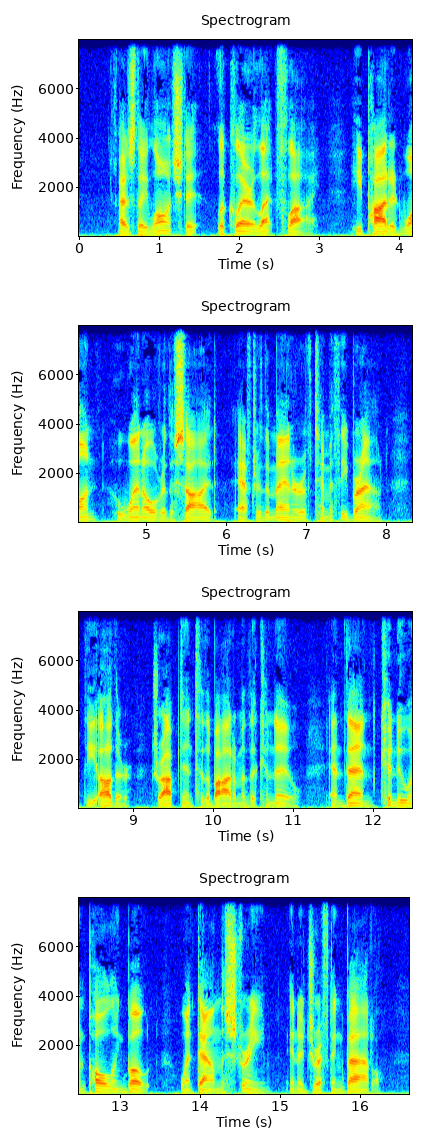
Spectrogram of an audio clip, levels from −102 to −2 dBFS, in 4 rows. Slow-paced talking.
No: average, 160 wpm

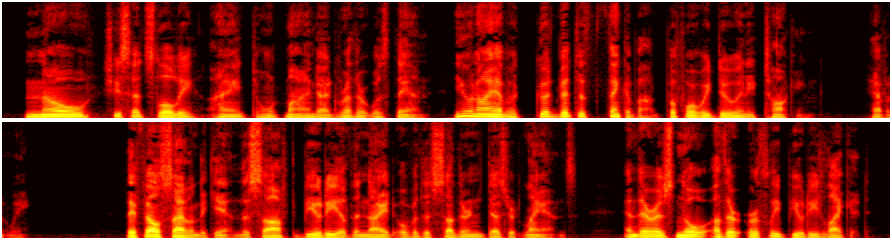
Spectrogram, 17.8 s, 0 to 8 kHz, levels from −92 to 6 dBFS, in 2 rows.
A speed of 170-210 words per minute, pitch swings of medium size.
Yes: average, 180 wpm; average, 4.9 semitones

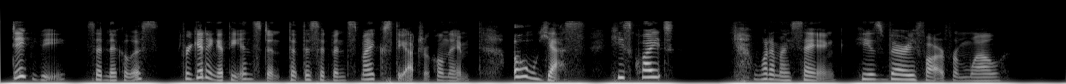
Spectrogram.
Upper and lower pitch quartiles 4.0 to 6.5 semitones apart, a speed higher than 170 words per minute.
No: wide, 5.4 semitones; average, 160 wpm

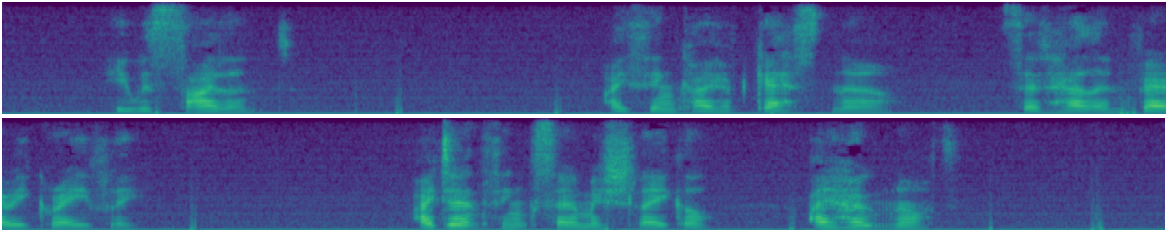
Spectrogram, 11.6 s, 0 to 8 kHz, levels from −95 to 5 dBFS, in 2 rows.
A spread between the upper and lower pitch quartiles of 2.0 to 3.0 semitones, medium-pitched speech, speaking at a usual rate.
No: narrow, 2.5 semitones; medium, 150 Hz; slow, 115 wpm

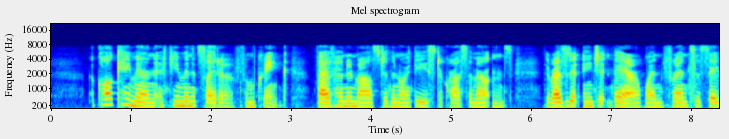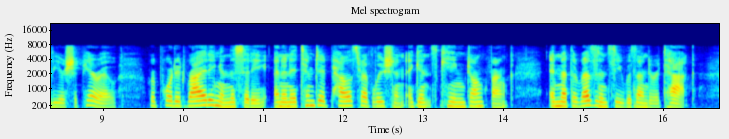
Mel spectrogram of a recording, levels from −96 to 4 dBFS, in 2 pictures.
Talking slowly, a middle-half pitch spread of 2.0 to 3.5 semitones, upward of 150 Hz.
No: average, 170 wpm; average, 2.7 semitones; high, 190 Hz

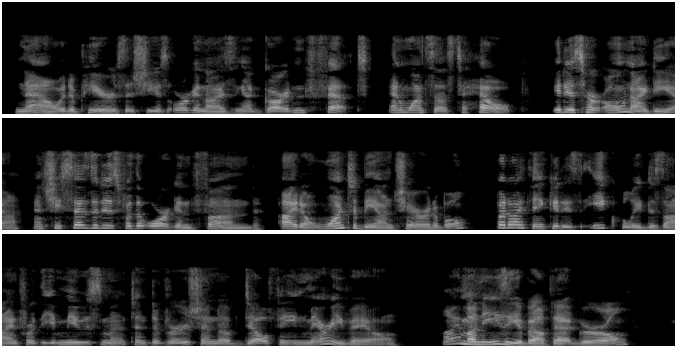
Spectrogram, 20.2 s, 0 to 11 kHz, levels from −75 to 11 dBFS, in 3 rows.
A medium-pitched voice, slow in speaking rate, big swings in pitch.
No: medium, 180 Hz; average, 165 wpm; wide, 6.0 semitones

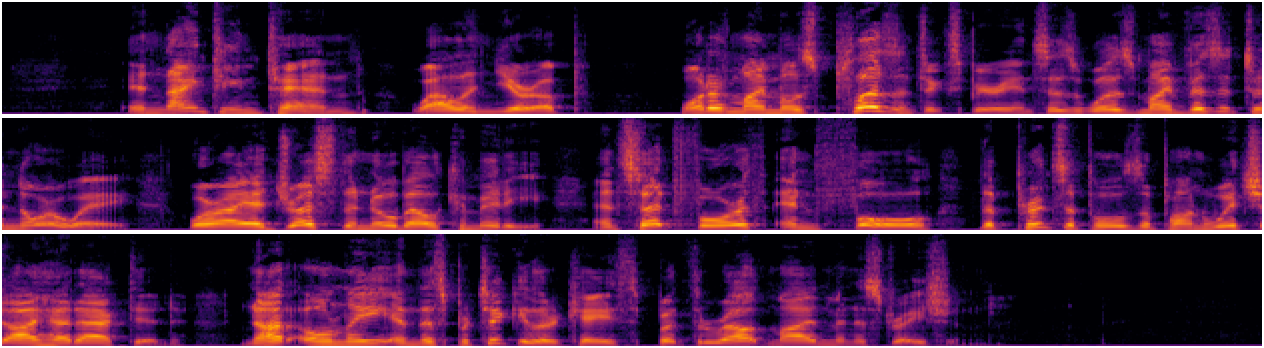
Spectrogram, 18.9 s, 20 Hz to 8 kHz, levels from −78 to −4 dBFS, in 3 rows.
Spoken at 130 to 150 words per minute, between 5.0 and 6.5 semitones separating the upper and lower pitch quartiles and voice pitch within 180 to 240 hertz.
Yes: average, 140 wpm; wide, 5.6 semitones; medium, 185 Hz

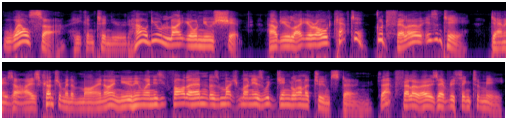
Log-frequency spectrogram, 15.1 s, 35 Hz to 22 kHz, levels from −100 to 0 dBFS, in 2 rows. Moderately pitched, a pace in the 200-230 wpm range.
Yes: medium, 150 Hz; fast, 205 wpm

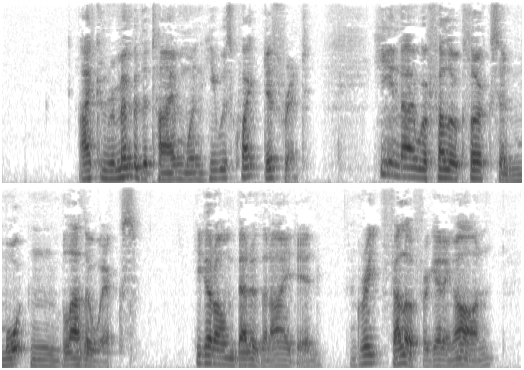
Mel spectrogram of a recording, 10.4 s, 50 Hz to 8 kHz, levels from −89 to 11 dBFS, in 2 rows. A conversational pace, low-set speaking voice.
Yes: average, 190 wpm; low, 130 Hz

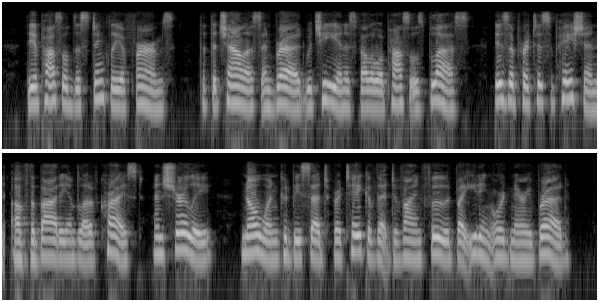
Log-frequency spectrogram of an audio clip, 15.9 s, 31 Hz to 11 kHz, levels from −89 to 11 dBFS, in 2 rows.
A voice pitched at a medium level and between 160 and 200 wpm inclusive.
Yes: medium, 170 Hz; average, 165 wpm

